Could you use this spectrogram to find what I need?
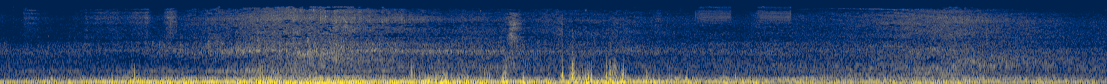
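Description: An engine rumbles close by and pulls away.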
